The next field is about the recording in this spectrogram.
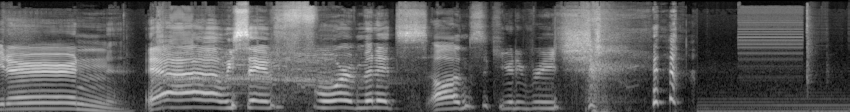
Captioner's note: laughs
